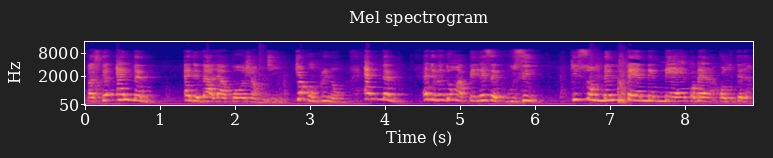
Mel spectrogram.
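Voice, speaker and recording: A high-voiced woman giving indignant, rambling live commentary and repeating words as she argues. She sits back from the mic in an echoey room. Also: lively intonation, moderate pace, recorded from a distance.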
